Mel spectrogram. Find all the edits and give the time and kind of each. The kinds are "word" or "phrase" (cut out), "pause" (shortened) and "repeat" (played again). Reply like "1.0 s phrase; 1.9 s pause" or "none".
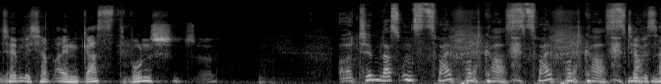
3.3 s pause; 5.2 s repeat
